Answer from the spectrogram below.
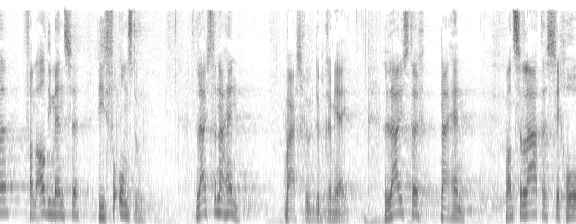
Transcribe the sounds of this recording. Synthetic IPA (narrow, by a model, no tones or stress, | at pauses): əv̥ɑnɑlˠdimɛnsənd̥iɦətfʊːɹʔɔnzdun | lœɥstəɹnaːɹɦɛn | ʋaːɹsχywɪɡ̚dəprəmjḛjlœɥstəɹnaːɹɦɛnʋɑntsəlaːtəz̥ɪχɦoː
